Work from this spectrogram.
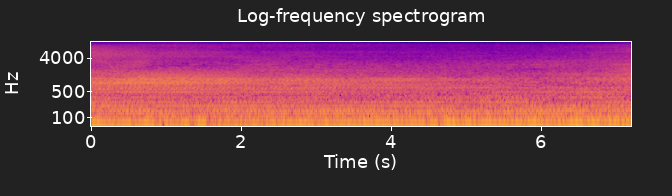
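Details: Diesel fire sprinkler pump on its weekly half-hour test, isolation valve closed: a loud, steady diesel drone at constant speed, even and smooth with no knocks or surging; the pump engine runs normally.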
